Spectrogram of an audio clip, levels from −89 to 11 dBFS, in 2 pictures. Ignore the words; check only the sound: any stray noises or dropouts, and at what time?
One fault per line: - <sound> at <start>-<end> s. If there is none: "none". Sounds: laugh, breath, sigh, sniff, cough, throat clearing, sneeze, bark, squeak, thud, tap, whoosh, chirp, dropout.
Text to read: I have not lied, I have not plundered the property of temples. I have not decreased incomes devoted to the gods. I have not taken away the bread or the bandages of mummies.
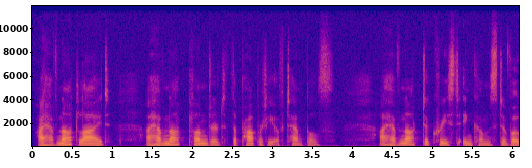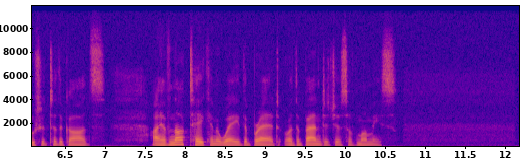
none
